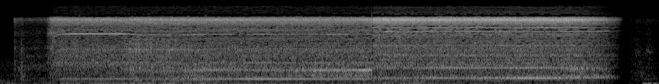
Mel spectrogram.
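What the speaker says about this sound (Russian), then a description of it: "Теперь берем дощечку, выставляем ее четко по линии. Сразу засверливаем." A power drill bores into a wooden board lined up for screwing in a home workshop, giving one loud, steady whine for about six seconds that shifts pitch slightly partway through, then stops abruptly, with no talking.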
